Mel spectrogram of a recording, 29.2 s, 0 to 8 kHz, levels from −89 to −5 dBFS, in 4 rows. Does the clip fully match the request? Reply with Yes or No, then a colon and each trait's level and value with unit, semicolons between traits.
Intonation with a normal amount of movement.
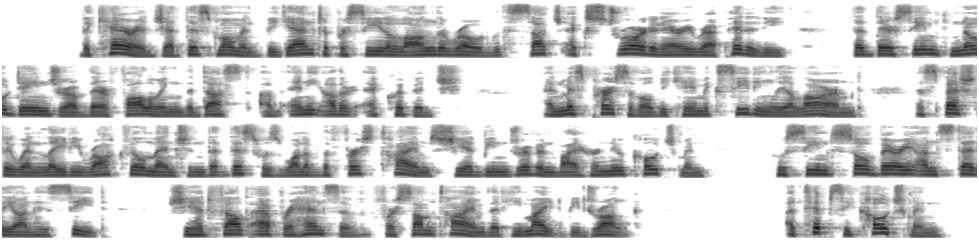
Yes: average, 5.0 semitones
